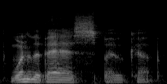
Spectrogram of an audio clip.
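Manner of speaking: ordinary delivery, nothing marked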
